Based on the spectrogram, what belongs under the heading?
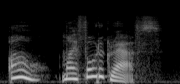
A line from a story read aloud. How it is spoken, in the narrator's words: she exclaimed suddenly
